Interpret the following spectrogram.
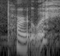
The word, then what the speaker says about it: parley: It seems like it's sometimes pronounced parley and sometimes parlay, so I'm very insecure about it.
